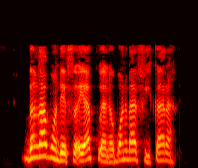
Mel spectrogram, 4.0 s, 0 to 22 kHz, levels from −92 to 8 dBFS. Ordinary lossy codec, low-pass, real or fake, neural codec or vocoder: MP3, 48 kbps; 7.2 kHz; fake; codec, 16 kHz, 4 kbps, FunCodec, trained on LibriTTS, 50 frames a second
